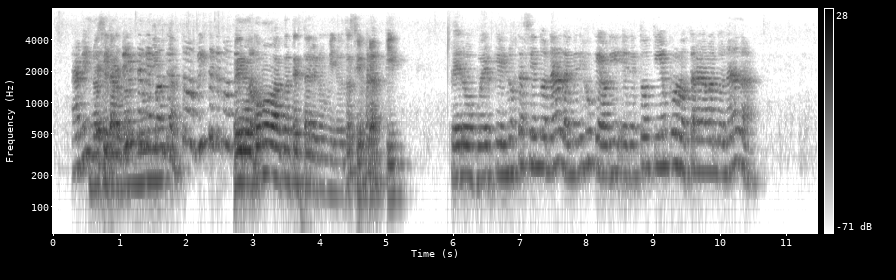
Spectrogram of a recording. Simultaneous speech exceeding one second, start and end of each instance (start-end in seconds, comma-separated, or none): 0.5-1.8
